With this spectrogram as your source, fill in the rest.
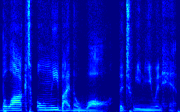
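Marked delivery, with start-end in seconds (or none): none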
